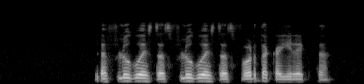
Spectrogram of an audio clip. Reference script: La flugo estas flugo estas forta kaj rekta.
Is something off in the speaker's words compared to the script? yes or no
no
